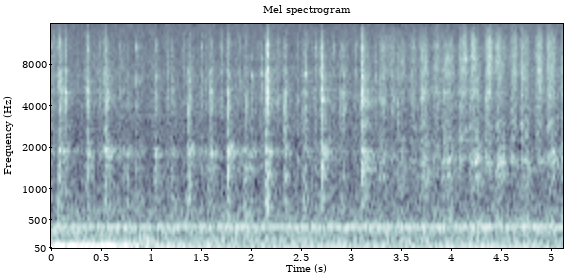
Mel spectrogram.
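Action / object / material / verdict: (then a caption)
scrape / bar of white soap / soap / none. Long fingernails scratch a palm-sized solid white soap bar held in the hand, with shavings falling onto a paper poster. Quick, irregular, bright scraping strokes rasp over a steady low hum and a faint constant tone.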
